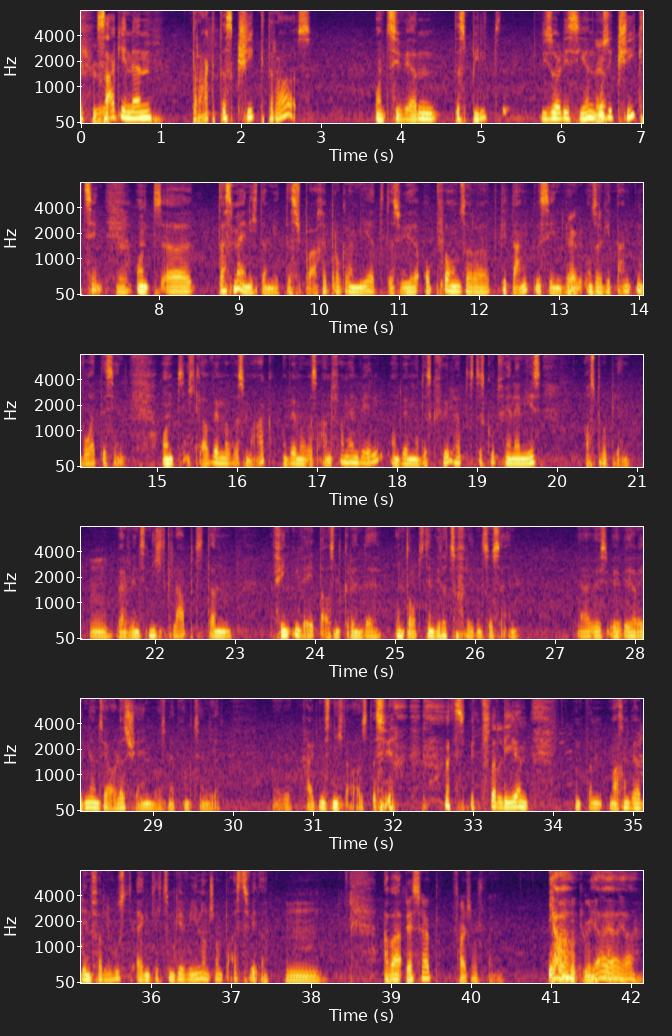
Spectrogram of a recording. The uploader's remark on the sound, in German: Aufgenommen am Donaukanal.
